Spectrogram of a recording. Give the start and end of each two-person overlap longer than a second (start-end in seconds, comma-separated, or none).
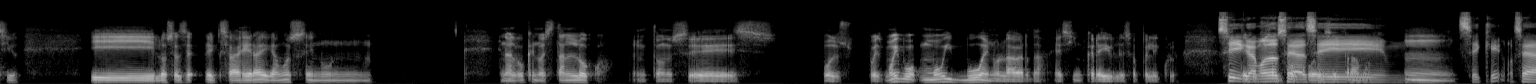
12.2-14.5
